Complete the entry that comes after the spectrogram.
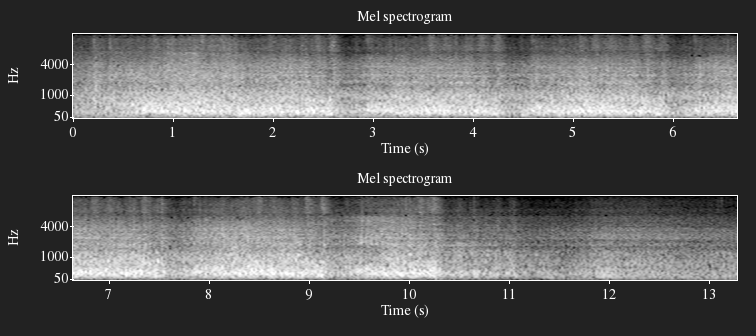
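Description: Passenger train passing close at speed, its wheels and coaches rushing by with a loud noise that swells and dips about every second and a half. The noise drops off sharply after about ten seconds as the last coach goes by and fades as the train recedes.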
